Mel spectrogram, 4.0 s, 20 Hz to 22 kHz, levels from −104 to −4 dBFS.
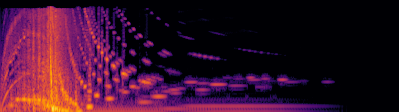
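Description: No technical faults are audible.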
